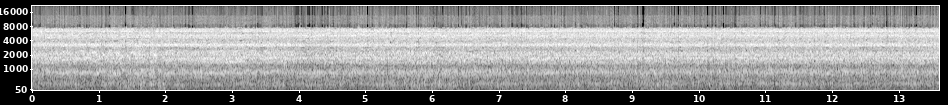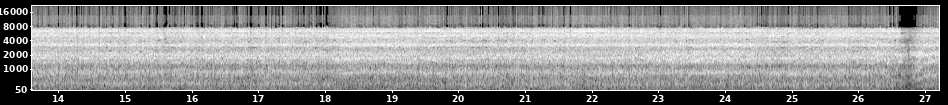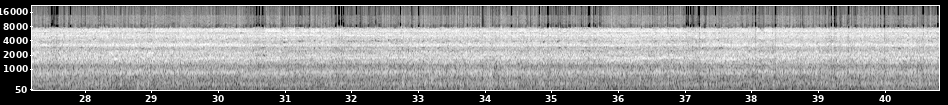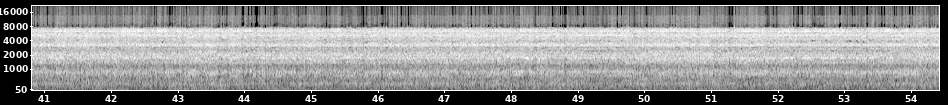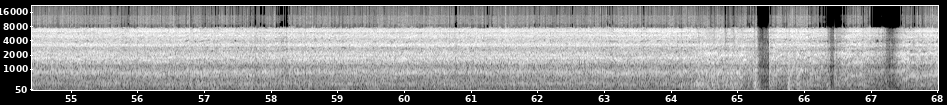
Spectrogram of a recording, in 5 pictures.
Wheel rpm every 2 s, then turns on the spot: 220, 220, 230, 230, 230, 240, 230, 230, 230, 230, 230, 220, 210, 180, 220, 220, 230, 230, 220, 230, 230, 230, 240, 230, 230, 230, 230, 220, 230, 230, 230, 230, 160, 110.
none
